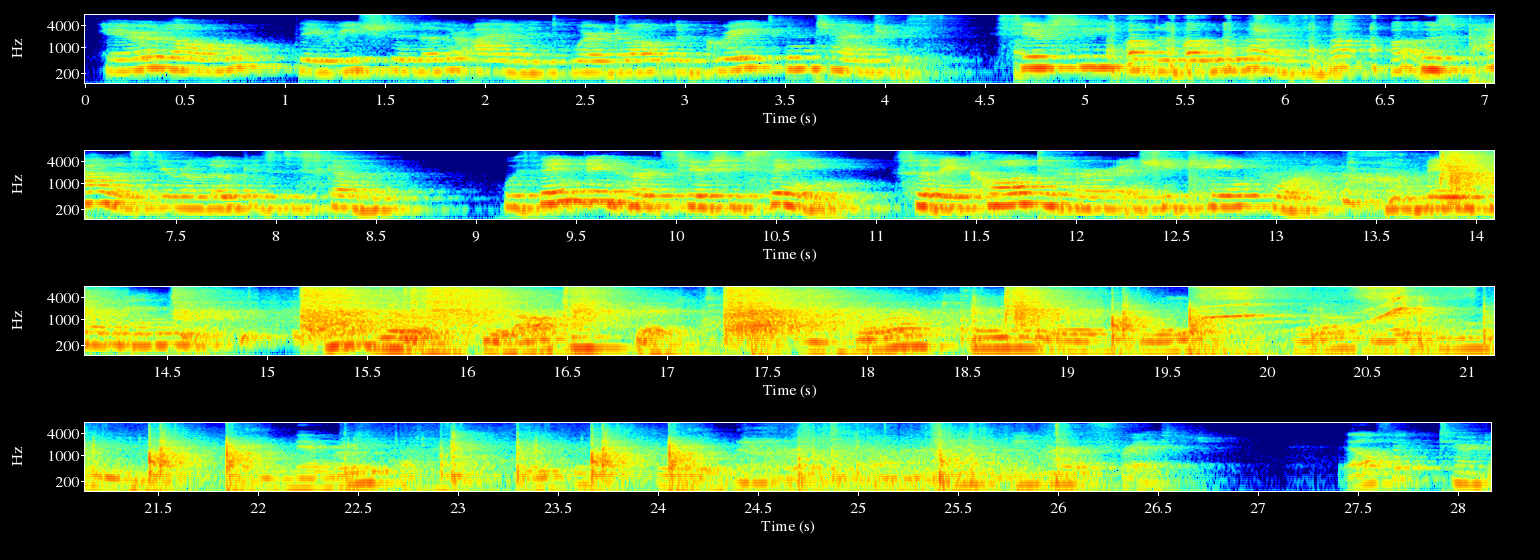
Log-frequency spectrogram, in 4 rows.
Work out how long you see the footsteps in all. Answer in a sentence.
The footsteps can be heard for 9 seconds in total.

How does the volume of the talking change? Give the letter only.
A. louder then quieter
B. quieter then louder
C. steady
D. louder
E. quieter
A.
